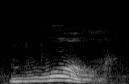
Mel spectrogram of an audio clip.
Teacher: the W sound in the front is going to round the lip corners. The M is going to bring the sound up into the nasal resonance, and then we're going to keep that nice round O vowel.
